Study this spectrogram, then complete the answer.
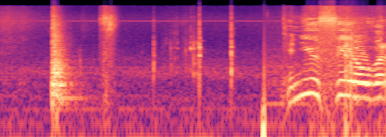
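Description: A metal grill lid clanks open.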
